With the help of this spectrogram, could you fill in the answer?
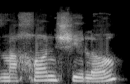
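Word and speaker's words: Machon Shilo: forgot his name but his YouTube channel is Mahon Shilo m-a-c-h-o-n and then s-h-i-l-o and he usually when he reads Hebrew he pronounces it the ancient biblical way oh because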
